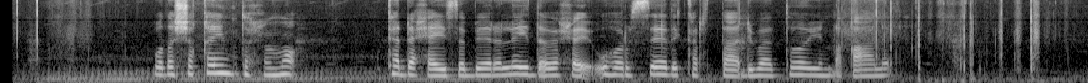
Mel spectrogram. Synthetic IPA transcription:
wɑðɐʃɑqɛjnt̪ʰɐħʊmɔ | kʰɐɖɑħɛjsɐbɛːɾɐlɛjd̪ɐwɑħɑjʔʊ̰ɦɔrsɛːðɪkʰɐrt̪ʰaːɖɪβaːt̪ʰɔːjɪnɖɑ̰qɑːlɛ

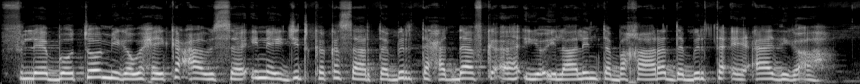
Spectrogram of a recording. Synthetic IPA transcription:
fɪlɛːbɔt̪ʰɔːmɪɣɐwɑħɑjkʰɐʕɑːwɪsɛʔɪnɛjt͡ʃɪd̪kʰɐkʰɐsaːrt̪ʰɐbɪrt̪ʰɐħɑd̪daːfkʰɐʔɐhijɞɪlaːlɪnt̪ʰɐbɑχɑːɾɐðɐbɪrt̪ʰɐʔɛːʕɑːðɪɣɐʔɐh

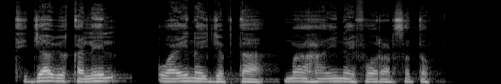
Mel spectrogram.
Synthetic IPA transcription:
t̪ʰɪd͡ʒaːwɪqɑlɛːl | waːɪnɛjd͡ʒɐbt̪ʰaːmɐɐɦɐɪnɛjfɔːɾaːɾsɐt̪ɔ

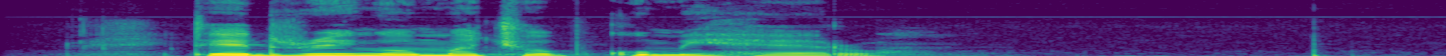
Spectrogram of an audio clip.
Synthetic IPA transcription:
tedɾiŋɔmat͡ʃɔpkomihɛɾɔ̰

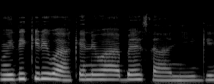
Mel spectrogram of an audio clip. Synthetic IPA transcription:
miðikiɾiwakɛnewaːbɛːsaɲiːɡe

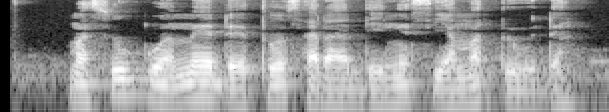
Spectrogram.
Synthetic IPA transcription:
masuɡuamɛdɛt̪osaɾadinesiamatuːda

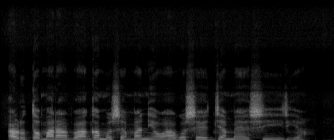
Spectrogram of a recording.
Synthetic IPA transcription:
aɾutomaɾaβaɡamoʃɛmaniɔwaɣoʃed͡ʒiamɛʃiɾja

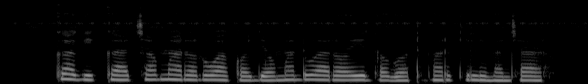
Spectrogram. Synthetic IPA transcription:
kaɡɪkat͡ʃamarrʊwakɔd͡ʒɔmadwaɾɔɪd̪ɔɡɔtmarkilimaɲd͡ʒaɾɔ

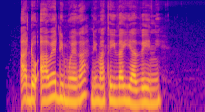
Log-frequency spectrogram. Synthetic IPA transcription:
andoʔawɛdimwɛɣanematɛiðaɣiaðeni

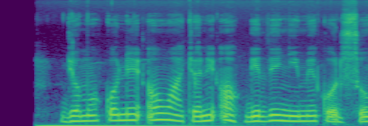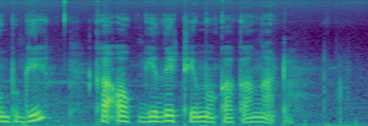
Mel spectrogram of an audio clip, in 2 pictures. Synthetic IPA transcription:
d͡ʒɔmokoneʔɔwat͡ʃɔnɪʔɔk̚ɡɪd̪ɪɲimeko̰dsombɡɪka̰ʔɔk̚ɡɪd̪ɪtʰɪmɔkakaŋa̰tɔ

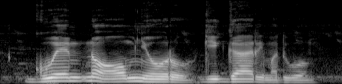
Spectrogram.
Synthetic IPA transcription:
ɡwenːɔɔmɲoɾoɡɪɡaɾimadwoŋ

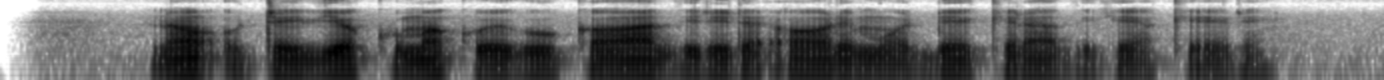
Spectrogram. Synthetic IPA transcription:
naʔotaiðiɔkumakweɣukawaðiɾiɾɛ̰ʔɔɾemwɛdekeɾaðḭɣeakʰḛːɾe

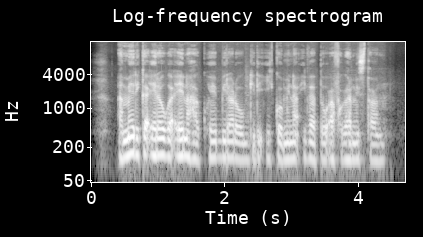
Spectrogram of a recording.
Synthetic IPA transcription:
amɛɾikaʔeɾauɣa̰ʔenaɦakweβiɾaɾoɡiɾiʔikominaʔiðatoʔafɣanistan

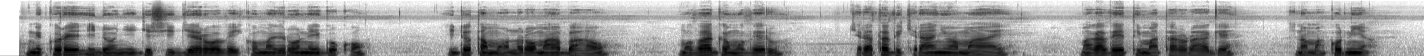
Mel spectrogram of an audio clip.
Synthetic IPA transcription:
nekoɾeidɔɲiiɡesiɡiaɾɔðɛikɔmaɣeɾwɔneːɡokʰɔ | idɔtamɔnɔɾɔmabao | moðaɡamoðɛɾu | keɾataðikeɾaɲwamae | maɣaðetimataɾɔɾaɡɛ | namakonia

